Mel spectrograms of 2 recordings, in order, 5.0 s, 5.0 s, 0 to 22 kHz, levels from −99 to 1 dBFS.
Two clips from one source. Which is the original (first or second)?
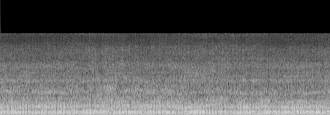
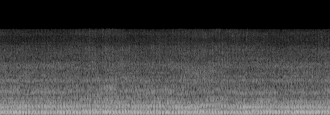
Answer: second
